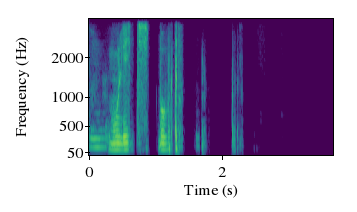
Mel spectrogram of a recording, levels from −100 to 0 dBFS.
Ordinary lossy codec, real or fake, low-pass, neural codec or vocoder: AAC, 32 kbps; real; 3.6 kHz; none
